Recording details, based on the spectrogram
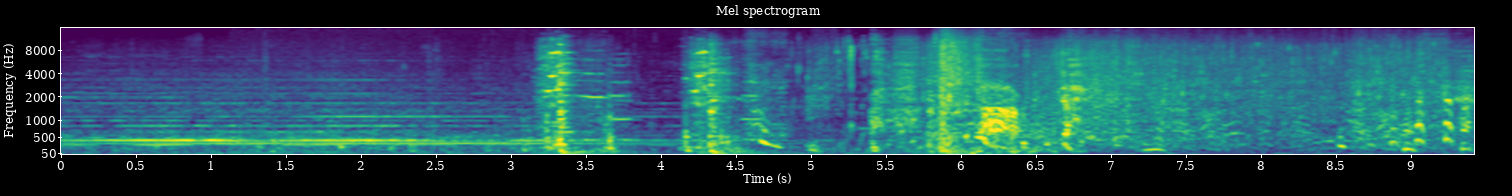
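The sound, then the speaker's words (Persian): Water splashes and trickles in irregular bursts as containers are filled with water, after a steady humming tone at the start, with a busy, uneven wash of sound throughout. “آب و آذوقه برداریم.”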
